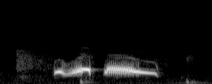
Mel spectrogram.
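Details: Caged decoy spotted dove giving a low, mellow two-part coo, a brief rising note then a longer level croon, to draw in wild doves in the rainy, stormy season; soft low thumps before and after.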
